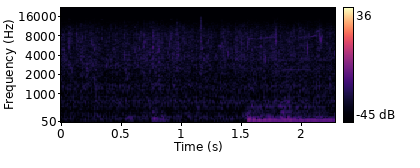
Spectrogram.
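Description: Oil sizzling steadily around sweet potato balls deep-frying in a wok as a wire skimmer stirs them through the oil. Soft background music comes back in about one and a half seconds in.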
